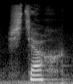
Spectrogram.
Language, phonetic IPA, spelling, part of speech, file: Belarusian, [sʲt͡sʲax], сцяг, noun, Be-сцяг.ogg
- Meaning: flag, banner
